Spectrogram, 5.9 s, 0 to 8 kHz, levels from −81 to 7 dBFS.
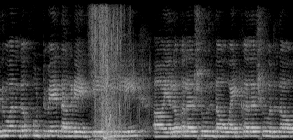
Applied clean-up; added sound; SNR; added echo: none; Splash, splatter; 9 dB; reverberation time 0.8 s.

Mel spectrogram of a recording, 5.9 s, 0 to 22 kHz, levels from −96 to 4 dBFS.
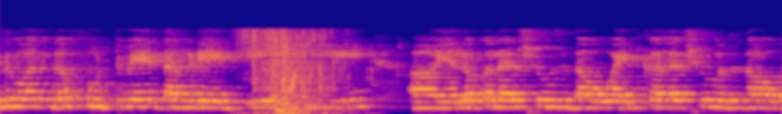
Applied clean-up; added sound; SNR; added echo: classical method WPE with log-MMSE.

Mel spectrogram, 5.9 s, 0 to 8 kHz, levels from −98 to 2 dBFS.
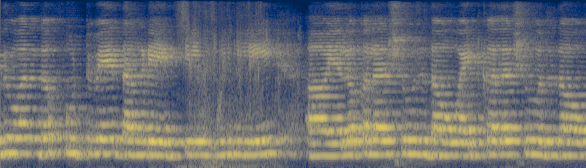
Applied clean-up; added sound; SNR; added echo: neural separator model SepFormer DNS4.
